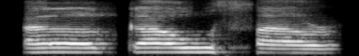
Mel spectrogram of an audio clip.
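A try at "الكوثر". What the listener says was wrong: Sa-nya kurang terbuka mulutnya lagi. Nah, jadi sa-nya kebuka. Buka. Jadi al-kautsar, depannya sa dulu, baru ro-nya masuk. Al-kautsar. Bacanya al-kautsar. Nah, sekarang al-kautsar. Nah, dia naik kautsar. Ya, jadi jangan kautsar.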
